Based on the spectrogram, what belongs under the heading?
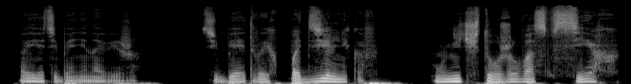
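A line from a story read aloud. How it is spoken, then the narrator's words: Growling. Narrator (Russian): прорычал он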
